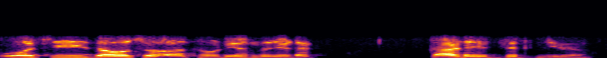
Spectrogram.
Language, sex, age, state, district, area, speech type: Dogri, female, 18-30, Jammu and Kashmir, Kathua, rural, conversation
